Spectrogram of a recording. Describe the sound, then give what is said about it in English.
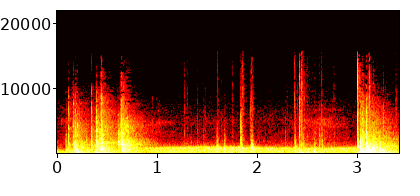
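A door is opened: a few wooden clunks and rattles at the start, a quiet pause, then a heavier thud as it swings. No voices. “Why do you not open the door then, sister?”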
